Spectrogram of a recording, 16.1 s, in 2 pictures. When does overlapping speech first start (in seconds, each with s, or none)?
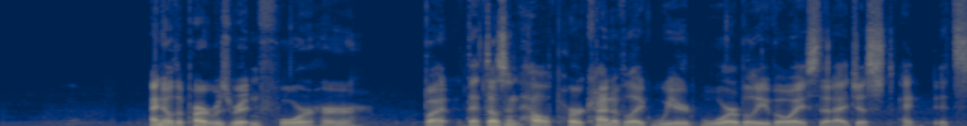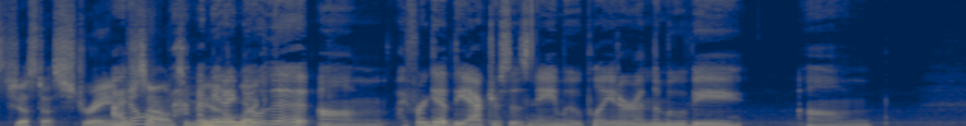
9.0 s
